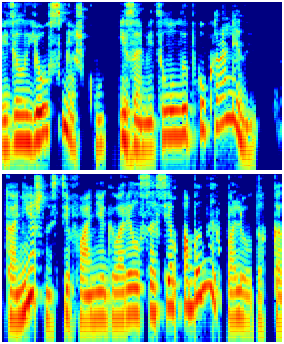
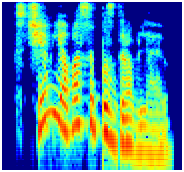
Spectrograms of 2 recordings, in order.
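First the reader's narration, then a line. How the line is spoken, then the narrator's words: Cheerful reply. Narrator (Russian): весело откликнулась Стефания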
